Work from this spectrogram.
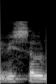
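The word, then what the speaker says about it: whistle: यहाँ पर सब में टी लेटर साइलेंट है। लिसन में भी, विसल में भी और हसल में भी, तीनों में टी वर्ड जो लेटर है वो साइलेंट है, तो यहाँ पर हमारा डी ऑप्शन हो जाएगा।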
